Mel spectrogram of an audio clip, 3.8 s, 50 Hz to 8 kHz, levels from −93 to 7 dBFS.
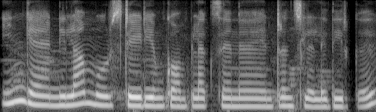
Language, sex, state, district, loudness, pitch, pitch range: Tamil, female, Tamil Nadu, Nilgiris, -15 LUFS, 220 Hz, 210-240 Hz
